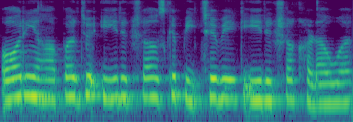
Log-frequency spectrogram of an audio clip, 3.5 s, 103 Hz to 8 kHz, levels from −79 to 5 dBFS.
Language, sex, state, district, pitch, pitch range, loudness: Hindi, female, Uttar Pradesh, Budaun, 240 Hz, 225-250 Hz, -16 LUFS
